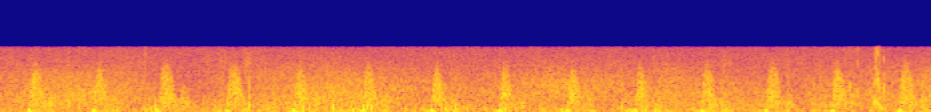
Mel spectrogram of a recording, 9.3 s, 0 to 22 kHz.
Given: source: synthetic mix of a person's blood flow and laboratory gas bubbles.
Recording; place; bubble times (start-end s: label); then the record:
Doppler ultrasound of blood flow; subclavian vein
0.42-0.55 s: bubbles
0.66-0.71 s: bubbles
0.77-0.88 s: bubbles
8.43-8.88 s: bubbles
From the record:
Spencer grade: 1 (occasional bubble signal discernible with the cardiac motion signal, with majority of cardiac periods free of bubbles); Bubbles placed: anywhere in the cardiac cycle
